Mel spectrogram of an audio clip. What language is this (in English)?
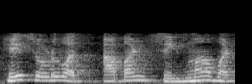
Marathi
